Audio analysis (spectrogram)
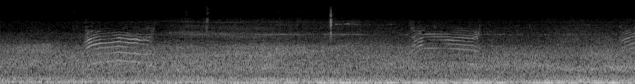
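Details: Injured cat in Dubai meowing twice, each cry a bent, harmonic-rich wail, against constant heavy low-pitched traffic hum and a few faint clicks.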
